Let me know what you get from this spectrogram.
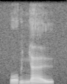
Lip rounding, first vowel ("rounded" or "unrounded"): rounded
